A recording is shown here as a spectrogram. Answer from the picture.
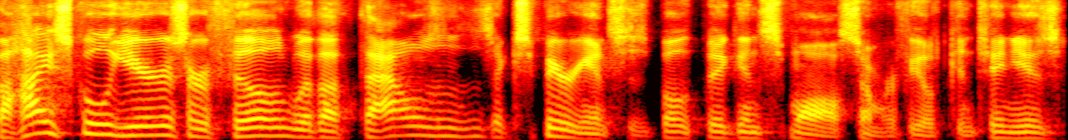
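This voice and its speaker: Very wide pitch swings at a moderate pace with hardly any pauses, against a quiet background, in a dry, close sound with no echo. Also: man, fairly high pitch for a man. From US, Maryland Eastern Shore. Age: 70s. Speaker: author. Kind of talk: reading aloud; talk. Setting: museum event with audience.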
